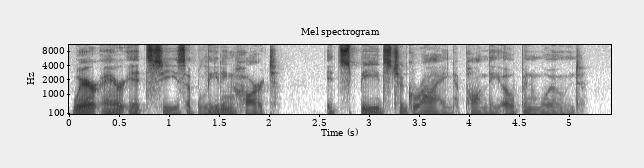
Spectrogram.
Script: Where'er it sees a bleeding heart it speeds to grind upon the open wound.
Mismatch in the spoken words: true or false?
false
